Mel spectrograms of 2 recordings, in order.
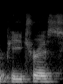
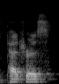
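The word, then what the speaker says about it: Petras: too for iowa spencer petrus who that's how you pronounce his name i learned i thought it was petrus had the okayest game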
